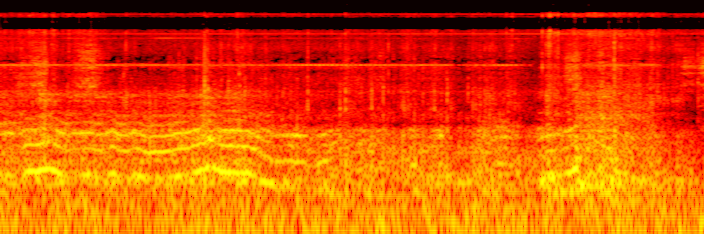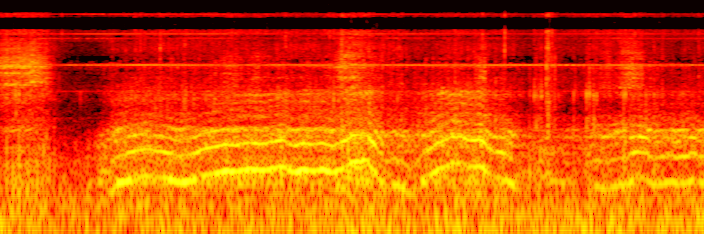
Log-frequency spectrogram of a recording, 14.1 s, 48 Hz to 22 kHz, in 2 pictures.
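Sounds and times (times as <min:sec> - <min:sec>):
electric motor whining: 0:00.0 - 0:14.0.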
